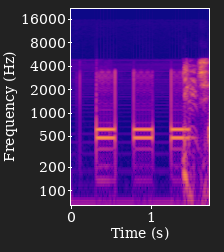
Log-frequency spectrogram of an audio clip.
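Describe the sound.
A phone's call-ended tone as the caller hangs up by hitting the red button on the phone: three evenly spaced electronic beeps, fairly loud, the last one cut into as a man starts talking over it.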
